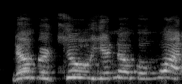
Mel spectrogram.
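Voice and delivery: imitated scream. Retelling cheering at a baseball game: retelling screaming like a groupie. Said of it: "I'm screaming like a groupie".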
